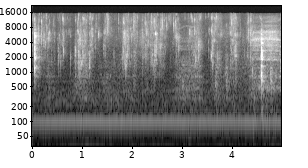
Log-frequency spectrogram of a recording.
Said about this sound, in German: Da haben wir, glaube ich, ein bisschen Wasser rein.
